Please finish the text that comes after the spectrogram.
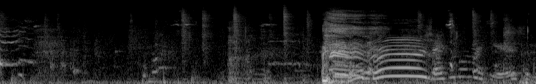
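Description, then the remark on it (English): An excited dog lets out a loud burst of high, wavering whines and yelps, lasting about a second, over a murmur of background chatter. “Those are some very happy dog sounds.”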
